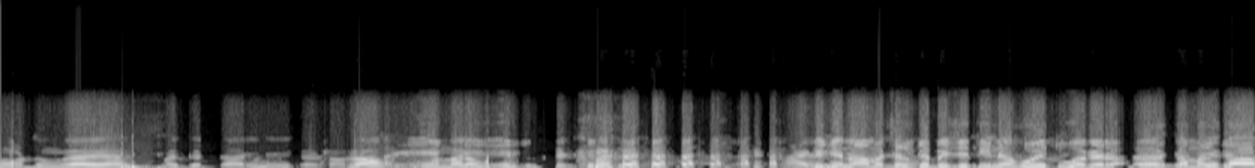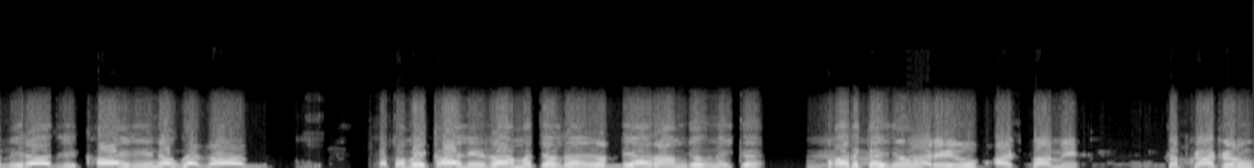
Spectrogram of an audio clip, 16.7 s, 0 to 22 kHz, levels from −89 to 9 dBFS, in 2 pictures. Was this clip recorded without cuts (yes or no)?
no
